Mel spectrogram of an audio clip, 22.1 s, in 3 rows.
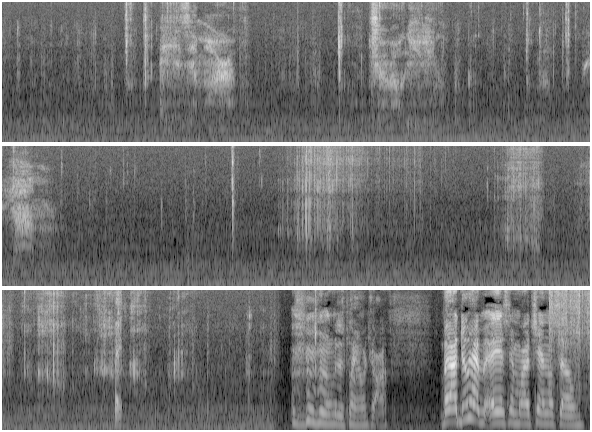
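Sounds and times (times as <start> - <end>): crunching chewing: 0.0 - 18.6
crunchy bites of fried pastry: 9.8 - 18.2.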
